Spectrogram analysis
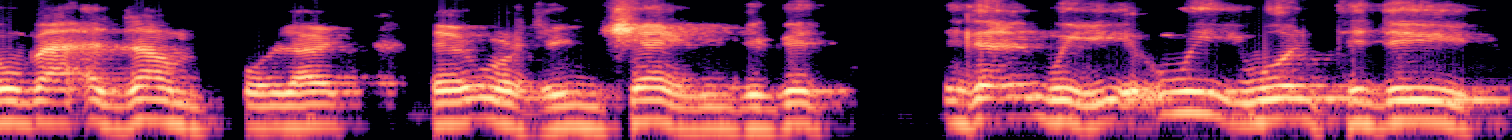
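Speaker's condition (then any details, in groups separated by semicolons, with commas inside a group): Cerebral palsy; permanent wheelchair user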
